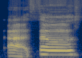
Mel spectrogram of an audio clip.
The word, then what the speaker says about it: Thoth: She says Thoth. She pronounces the TH at the end of Malkuth.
